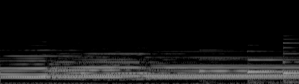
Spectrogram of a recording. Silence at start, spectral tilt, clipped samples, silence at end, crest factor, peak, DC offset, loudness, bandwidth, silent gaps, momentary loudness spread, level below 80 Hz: 0 s; -6 dB/octave; under 0.1%; 0 s; 12 dB; -22 dBFS; under 0.1%; -34 LUFS; 4 kHz; none; 3 LU; -64 dBFS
